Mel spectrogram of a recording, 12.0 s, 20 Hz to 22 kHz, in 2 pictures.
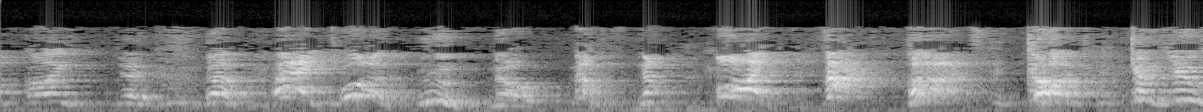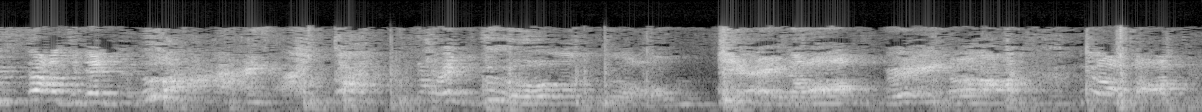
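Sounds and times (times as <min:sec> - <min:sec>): man yelling and grunting: 0:00.0 - 0:12.0.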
